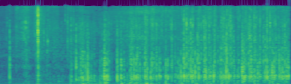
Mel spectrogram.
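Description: A large clear plastic Fabuloso cleaner bottle with a pink spray trigger and yellow label, partly filled with liquid, is held in the hands and tapped and scratched with fingertips and nails close to the microphone. A few isolated taps come first, then a fast, dense stream of dry, crackly taps and scratches with a hollow low-mid tone.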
